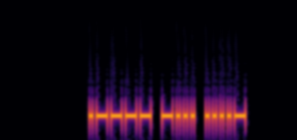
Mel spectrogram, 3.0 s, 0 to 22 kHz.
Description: Morse code, heard as a keyed tone, about 33 wpm, 700 Hz. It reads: 1B4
